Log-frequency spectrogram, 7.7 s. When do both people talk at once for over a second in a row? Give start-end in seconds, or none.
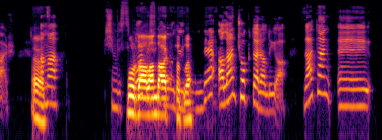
2.5-3.9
